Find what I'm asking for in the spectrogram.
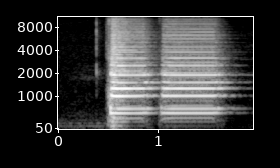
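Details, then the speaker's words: Harley-Davidson Breakout with stock horn replaced by Wolo Bad Boy air horn: two loud bright half-second blasts, steady pitch, no rattle or sputter; new horn very loud and healthy. "you know what your standard for it sounds like okay and this is what the new air horn sounds like"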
